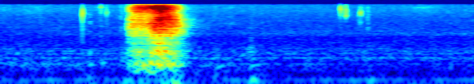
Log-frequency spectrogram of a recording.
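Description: A single short, sharp burst of breath from a man close to the microphone, lasting about a third of a second and coming just over half a second in.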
